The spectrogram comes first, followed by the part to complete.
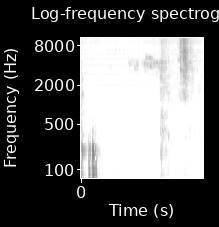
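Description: Quiet video-call audio: a low steady hum with a few faint short knocks in the first half-second and a soft rustle about a second and a half in.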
